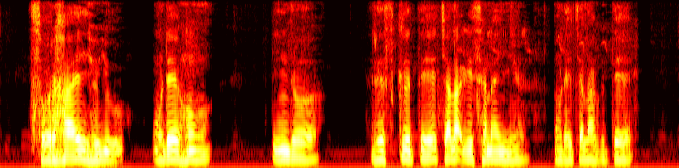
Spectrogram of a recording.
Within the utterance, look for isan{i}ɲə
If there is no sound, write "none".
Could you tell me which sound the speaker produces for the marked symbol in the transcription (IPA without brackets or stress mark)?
a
